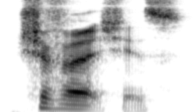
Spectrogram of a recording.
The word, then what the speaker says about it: CHVRCHES: CHVRCHES.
